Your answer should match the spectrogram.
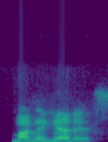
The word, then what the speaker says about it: Magallanes: All right, give me a pronunciation again so I don't screw it up. Magallanes.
